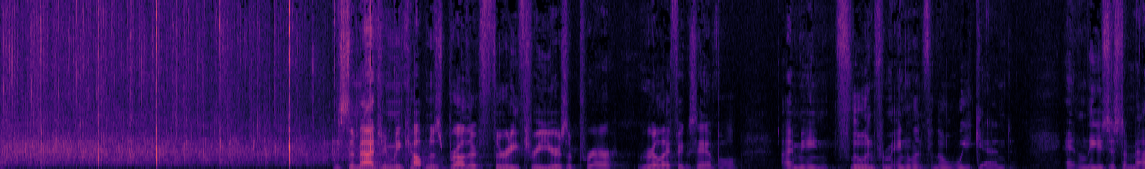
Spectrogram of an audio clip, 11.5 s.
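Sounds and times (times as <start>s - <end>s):
audience clapping: 0.0s - 4.4s
speech: 3.3s - 11.4s.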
